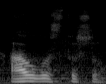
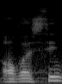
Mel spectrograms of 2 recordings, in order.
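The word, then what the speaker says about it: Augustine: 그 중에 하나가 아우구스투스, 우리 어거스틴 이렇게 영어 발음을 하는데 그 다음에 아시시의 성자 소리 듣는 성 프란시스 그리고 존 뉴턴이라는 사람을 꼽습니다.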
